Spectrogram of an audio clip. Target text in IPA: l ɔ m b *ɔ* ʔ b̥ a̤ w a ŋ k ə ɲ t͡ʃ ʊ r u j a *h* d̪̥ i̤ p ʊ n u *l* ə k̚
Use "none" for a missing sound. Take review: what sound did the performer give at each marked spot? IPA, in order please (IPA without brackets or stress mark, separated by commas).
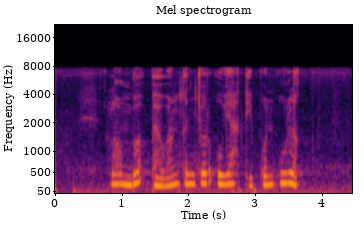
ɔ, h, l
